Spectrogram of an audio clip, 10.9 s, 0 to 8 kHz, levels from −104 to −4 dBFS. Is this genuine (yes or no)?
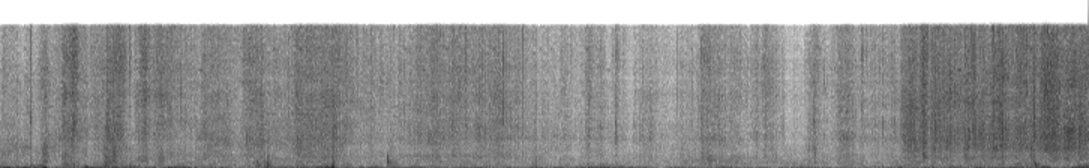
no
